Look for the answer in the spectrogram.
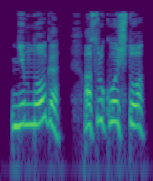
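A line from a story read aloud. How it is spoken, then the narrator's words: Tearful exclamation. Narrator (Russian): Вытерев слезы, воскликнула она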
